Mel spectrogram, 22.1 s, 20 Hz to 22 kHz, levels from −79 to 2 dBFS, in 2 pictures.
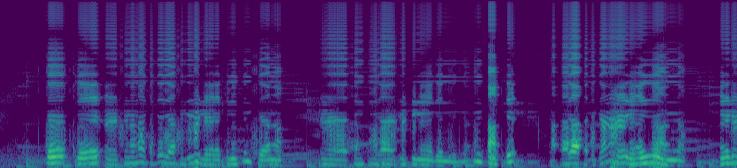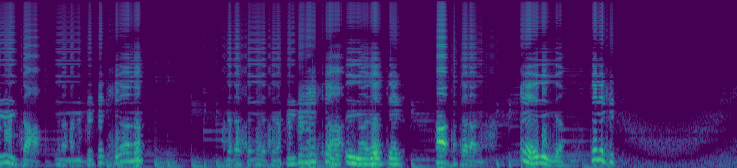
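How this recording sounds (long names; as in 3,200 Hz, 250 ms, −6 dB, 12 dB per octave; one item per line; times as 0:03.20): aliases and images of a low sample rate 1,600 Hz, jitter 0%
phaser sweep stages 4, 0.32 Hz, lowest notch 240–1,800 Hz
AAC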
